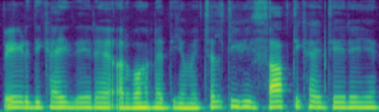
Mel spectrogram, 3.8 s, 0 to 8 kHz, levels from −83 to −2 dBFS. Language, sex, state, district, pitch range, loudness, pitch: Hindi, male, Himachal Pradesh, Shimla, 130-145 Hz, -16 LUFS, 135 Hz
